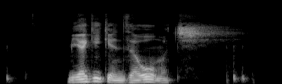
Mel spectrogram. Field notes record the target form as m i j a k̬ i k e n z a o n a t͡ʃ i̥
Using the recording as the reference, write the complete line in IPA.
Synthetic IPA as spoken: m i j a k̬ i k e n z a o m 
